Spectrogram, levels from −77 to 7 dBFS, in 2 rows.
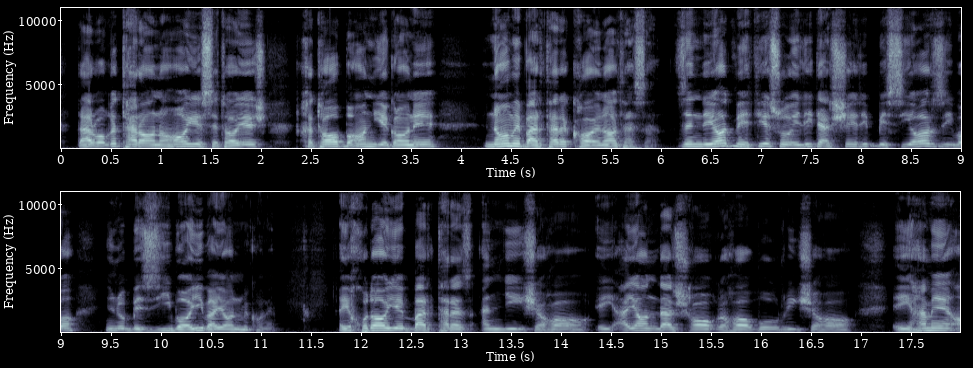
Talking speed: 135 wpm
